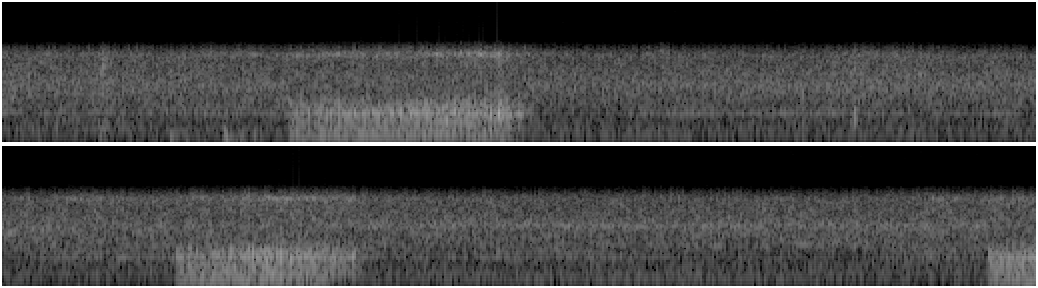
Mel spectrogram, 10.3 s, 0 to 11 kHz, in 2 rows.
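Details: Man snoring: low rattling snores on a slow breathing rhythm, about three breaths in 10 seconds, with quiet pauses between; ordinary snoring.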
